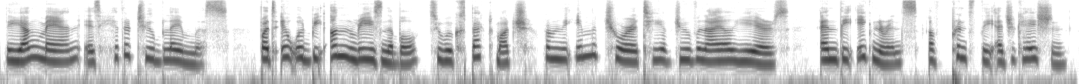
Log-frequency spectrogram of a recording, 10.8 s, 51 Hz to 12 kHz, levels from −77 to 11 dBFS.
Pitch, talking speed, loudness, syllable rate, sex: 240 Hz, 145 wpm, -20 LUFS, 5.2 syllables/s, female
